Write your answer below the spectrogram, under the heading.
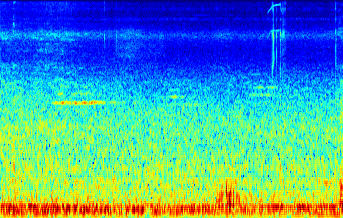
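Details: Loud roadside traffic rumble with passing vehicles and faint distant voices, no animal call heard.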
